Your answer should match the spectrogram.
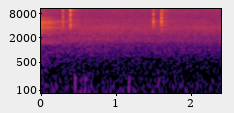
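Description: Faint computer mouse clicking: two pairs of quick, sharp clicks, one pair just after the start and another past the middle.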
